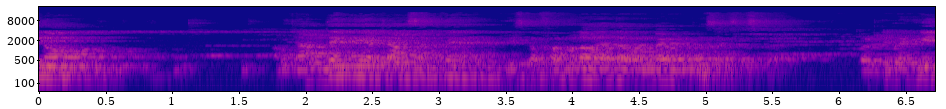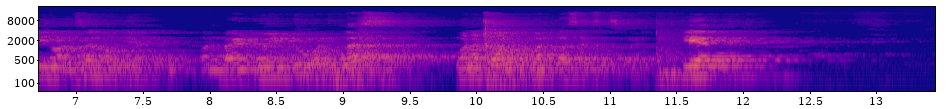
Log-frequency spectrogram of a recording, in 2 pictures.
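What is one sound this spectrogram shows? A man speaks steadily close by.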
